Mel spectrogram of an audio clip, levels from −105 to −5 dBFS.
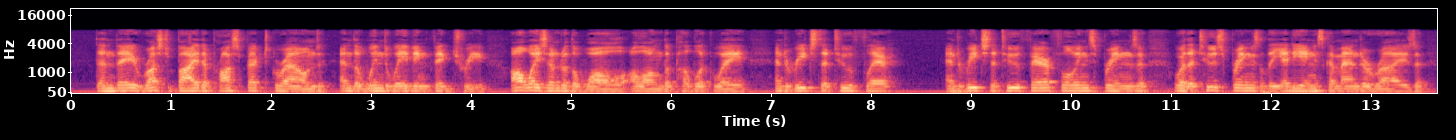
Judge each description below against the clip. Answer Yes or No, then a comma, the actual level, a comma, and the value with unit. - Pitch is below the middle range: Yes, low, 115 Hz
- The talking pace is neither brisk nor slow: Yes, average, 160 wpm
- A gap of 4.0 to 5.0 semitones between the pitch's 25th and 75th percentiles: No, average, 2.8 semitones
